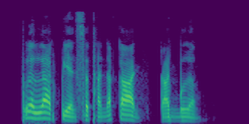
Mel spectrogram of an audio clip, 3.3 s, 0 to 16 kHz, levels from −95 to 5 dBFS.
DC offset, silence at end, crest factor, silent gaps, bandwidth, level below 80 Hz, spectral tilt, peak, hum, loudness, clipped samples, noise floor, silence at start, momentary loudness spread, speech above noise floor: under 0.1%; 0.7 s; 18 dB; none; 11.5 kHz; -70 dBFS; -6 dB/octave; -8 dBFS; none; -27 LUFS; under 0.1%; under -90 dBFS; 0.3 s; 10 LU; over 64 dB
